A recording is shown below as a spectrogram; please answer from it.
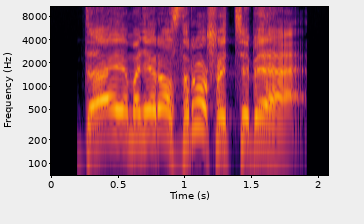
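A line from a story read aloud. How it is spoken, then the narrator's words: Furious shout. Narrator (Russian): он яростно крикнув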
